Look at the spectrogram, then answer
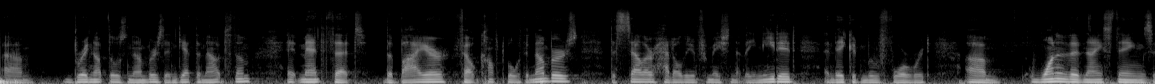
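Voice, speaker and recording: An American man speaking off the cuff as a candidate at a public forum, explaining things in a halting way. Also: fairly low pitch, warm tone, slight background noise. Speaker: incumbent candidate for county assessor. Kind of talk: extemporaneous answers at a candidate forum.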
